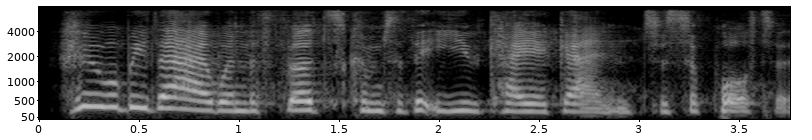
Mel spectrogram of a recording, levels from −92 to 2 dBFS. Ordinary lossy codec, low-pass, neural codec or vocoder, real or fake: AAC, 48 kbps; 7.2 kHz; codec, 16 kHz, 4.8 kbps, FACodec; fake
